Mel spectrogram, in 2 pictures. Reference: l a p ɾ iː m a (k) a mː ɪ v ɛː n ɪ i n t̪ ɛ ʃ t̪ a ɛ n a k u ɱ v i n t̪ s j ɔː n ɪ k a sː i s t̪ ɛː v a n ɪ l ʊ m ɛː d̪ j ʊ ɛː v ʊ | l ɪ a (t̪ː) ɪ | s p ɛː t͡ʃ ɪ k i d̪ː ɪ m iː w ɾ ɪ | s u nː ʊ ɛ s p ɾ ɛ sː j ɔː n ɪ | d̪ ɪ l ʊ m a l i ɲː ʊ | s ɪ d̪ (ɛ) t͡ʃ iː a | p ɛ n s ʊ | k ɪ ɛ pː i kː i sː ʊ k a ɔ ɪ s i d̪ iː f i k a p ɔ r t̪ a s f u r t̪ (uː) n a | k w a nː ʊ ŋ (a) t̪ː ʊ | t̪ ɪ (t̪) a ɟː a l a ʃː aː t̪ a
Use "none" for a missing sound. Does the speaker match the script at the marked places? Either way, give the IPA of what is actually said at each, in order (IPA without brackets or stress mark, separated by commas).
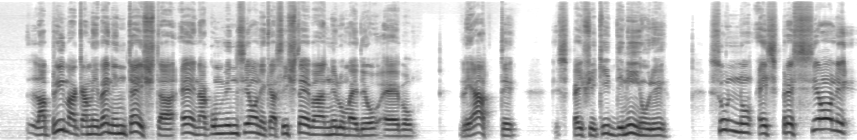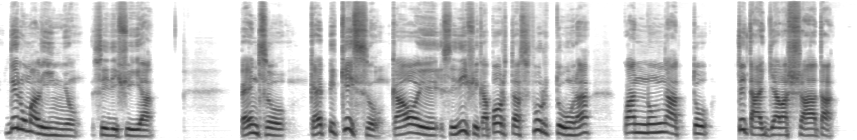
k, t̪ː, i, uː, a, t̪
